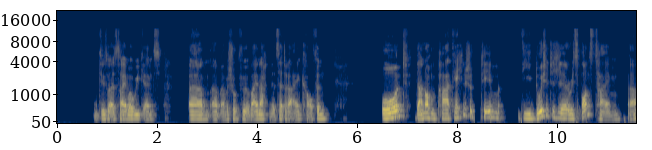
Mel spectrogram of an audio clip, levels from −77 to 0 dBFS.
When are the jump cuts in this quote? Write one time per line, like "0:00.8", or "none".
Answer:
none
